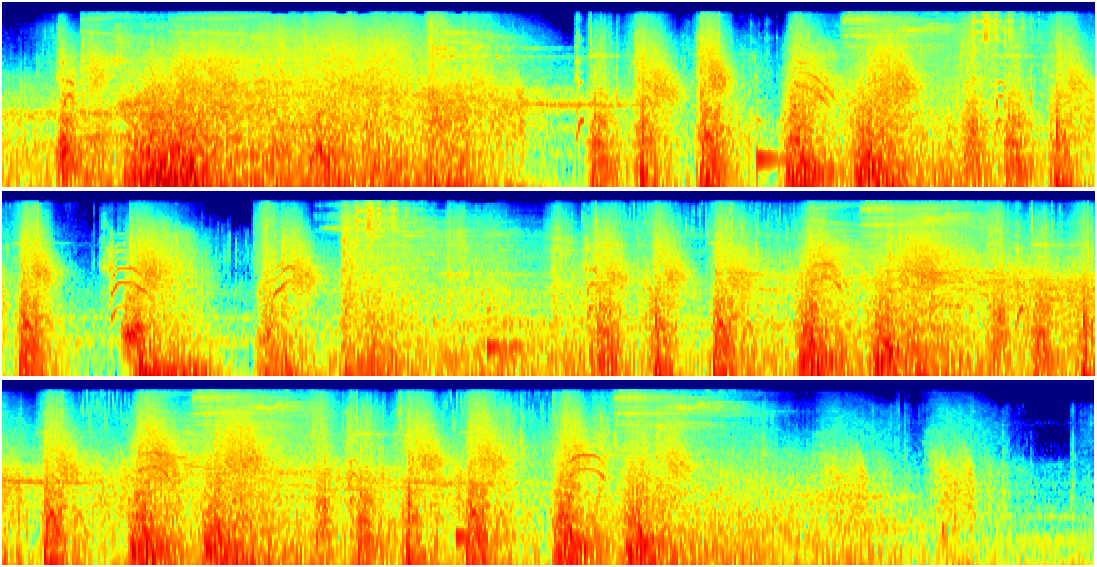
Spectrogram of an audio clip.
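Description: Weapons slash and strike monsters in quick bursts.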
